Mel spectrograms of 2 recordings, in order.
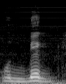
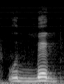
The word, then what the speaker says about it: উদ্বেগ: যেমন এখানে উদ্বেগ, যখন তুমি এটা উচ্চারণ করো তখন কিন্তু এই ব যে আছে বফলা, সেই উচ্চারণটাও কিন্তু তোমার বহাল থাকে, বটাও কিন্তু তোমার উচ্চারণ করতে হয়। উদ্বেগ, দেখো বও কিন্তু উচ্চারণ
